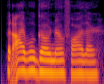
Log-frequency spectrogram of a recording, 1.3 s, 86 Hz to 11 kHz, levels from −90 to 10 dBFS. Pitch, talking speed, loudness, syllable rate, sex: 165 Hz, 275 wpm, -16 LUFS, 6.0 syllables/s, female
